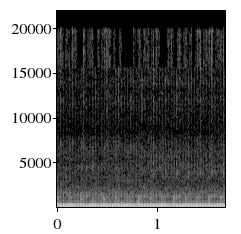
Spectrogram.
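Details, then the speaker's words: Rare ABT Audi TT running after a new cambelt, on old fuel: a smooth, steady idle overlaid with a loud raw chuffing from the front, where the broken flexi downpipe leaks exhaust. "well very very slightly but mostly it's coming out the front where that where that down pipe that flexi pipe's got to break it it's just all coming out the front"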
